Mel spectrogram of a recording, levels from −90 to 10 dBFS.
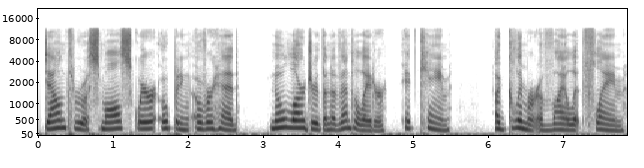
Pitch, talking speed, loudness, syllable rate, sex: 195 Hz, 145 wpm, -18 LUFS, 4.8 syllables/s, female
